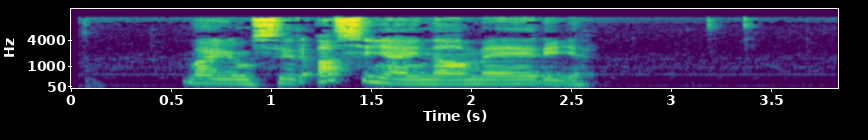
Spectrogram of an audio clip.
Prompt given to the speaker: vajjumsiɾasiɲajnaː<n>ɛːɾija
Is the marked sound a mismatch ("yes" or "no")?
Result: yes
